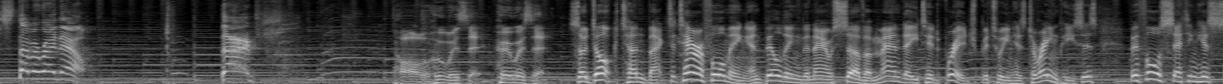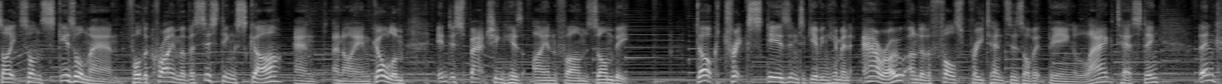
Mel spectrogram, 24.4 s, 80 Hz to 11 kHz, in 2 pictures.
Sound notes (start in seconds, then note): 3.9 sighs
